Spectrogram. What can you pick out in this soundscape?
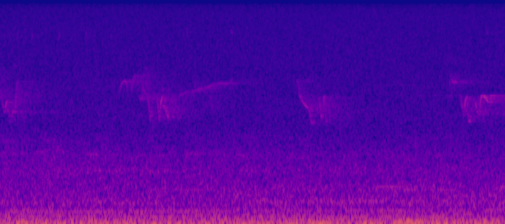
Red-eyed Vireo, Eastern Wood-Pewee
